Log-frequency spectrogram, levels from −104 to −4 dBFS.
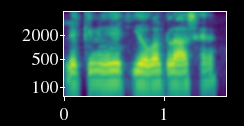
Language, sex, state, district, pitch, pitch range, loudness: Hindi, male, Uttar Pradesh, Jyotiba Phule Nagar, 130 Hz, 130-135 Hz, -16 LUFS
